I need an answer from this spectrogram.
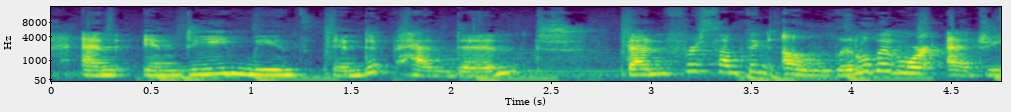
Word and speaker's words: Indie: means this girl filled with life in these i-n-d-i-e Indie this one is so sweet you can have multitude of different kind of endings you know end with the i i e or even Y and Indie means independent then for something a little bit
